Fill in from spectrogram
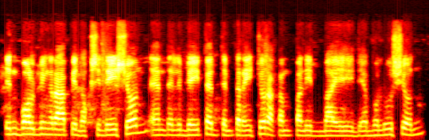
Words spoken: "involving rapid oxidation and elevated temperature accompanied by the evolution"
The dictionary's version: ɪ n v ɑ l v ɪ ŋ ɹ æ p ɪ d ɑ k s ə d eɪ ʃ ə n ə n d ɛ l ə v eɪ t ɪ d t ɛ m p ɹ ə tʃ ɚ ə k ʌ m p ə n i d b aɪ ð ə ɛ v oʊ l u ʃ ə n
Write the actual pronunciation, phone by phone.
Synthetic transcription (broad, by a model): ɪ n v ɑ l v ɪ ŋ ɹ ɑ p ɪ d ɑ k s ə d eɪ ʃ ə n ə n d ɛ l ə b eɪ t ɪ d t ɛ m p ɹ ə tʃ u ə k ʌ m p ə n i d b aɪ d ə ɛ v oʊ l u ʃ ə n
